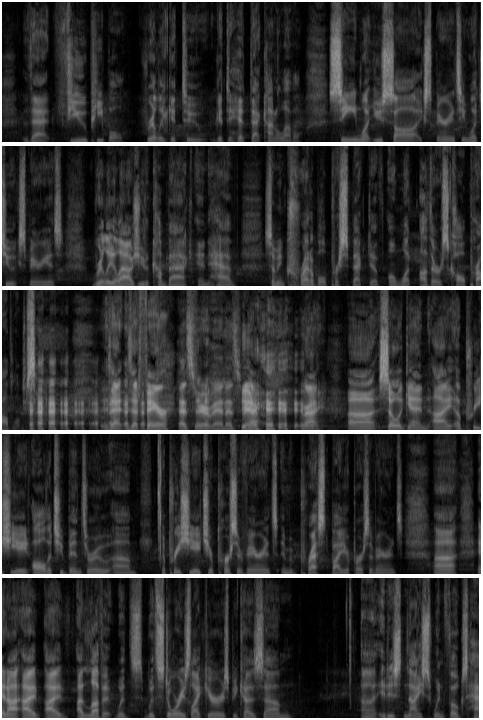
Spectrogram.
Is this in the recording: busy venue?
yes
